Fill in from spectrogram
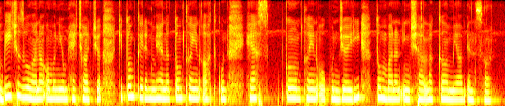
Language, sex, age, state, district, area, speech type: Kashmiri, female, 30-45, Jammu and Kashmir, Bandipora, rural, spontaneous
